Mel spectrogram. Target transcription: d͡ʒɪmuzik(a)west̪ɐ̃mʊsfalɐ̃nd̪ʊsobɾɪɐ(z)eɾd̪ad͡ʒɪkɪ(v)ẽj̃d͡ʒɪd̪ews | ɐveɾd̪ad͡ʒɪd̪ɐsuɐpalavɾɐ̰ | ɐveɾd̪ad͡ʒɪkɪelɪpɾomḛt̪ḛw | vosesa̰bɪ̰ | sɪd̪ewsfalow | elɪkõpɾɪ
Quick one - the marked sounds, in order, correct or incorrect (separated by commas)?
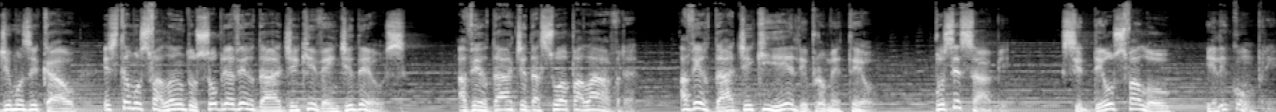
correct, incorrect, correct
